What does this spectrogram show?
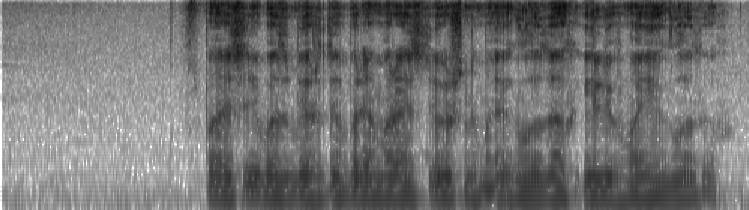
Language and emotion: Russian, neutral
